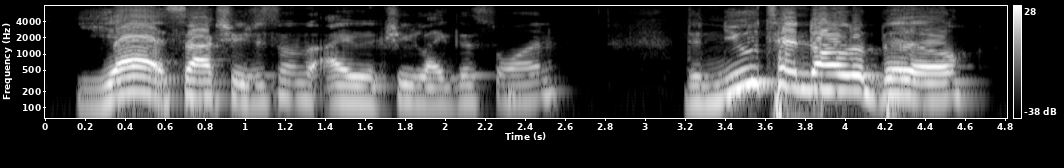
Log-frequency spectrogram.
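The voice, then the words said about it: Excited yelling. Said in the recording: “yelling? I don't know why I'm yelling, man. Because I'm hype about this.”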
